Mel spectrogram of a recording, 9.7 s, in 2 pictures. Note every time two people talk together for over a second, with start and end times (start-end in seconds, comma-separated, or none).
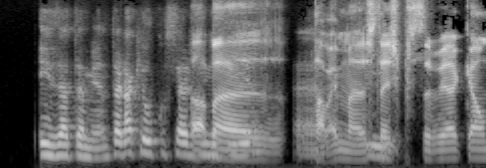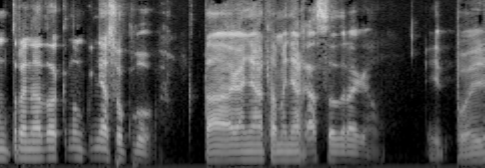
1.9-4.0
